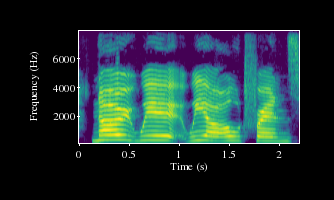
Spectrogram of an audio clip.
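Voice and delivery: lightly imitated weeping Emma, slowing down; tearful plea. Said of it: "in tears and she's like".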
